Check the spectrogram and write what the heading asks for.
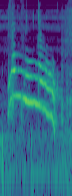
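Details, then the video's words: Pet kitten at home indoors, a single drawn-out meow lasting about a second, clear harmonics starting high then slowly falling and dropping at the end; a person speaks softly nearby. "எங்கள் வீட்டு பூனைக்குட்டி எவ்ளோ அழகாக சாப்பிடுகிறது பாருங்கள்"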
